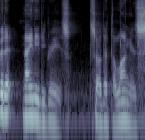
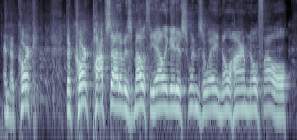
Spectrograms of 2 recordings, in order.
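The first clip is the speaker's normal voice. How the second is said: louder, higher, laughing through it; laughing excitedly; 6 semitones higher, 12 dB louder than usual. Real, not acted. Telling friends how the gator escaped, laughing. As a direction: burst out laughing as you tell it.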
